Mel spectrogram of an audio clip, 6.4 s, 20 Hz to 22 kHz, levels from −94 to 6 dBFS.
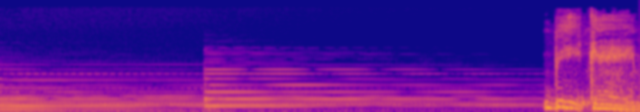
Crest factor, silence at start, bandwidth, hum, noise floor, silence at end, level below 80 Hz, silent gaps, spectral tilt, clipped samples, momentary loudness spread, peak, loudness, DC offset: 22 dB; 0 s; 16.5 kHz; none; -45 dBFS; 0 s; -54 dBFS; none; -5 dB/octave; under 0.1%; 26 LU; -4 dBFS; -22 LUFS; under 0.1%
